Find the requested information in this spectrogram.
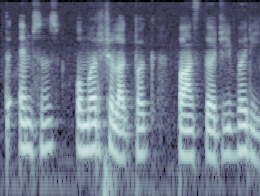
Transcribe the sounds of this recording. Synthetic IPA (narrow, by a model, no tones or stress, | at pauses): t̪ɐemsə̃ns | ʊməɾʃʰɐlɐɡ̚bʱəɡpãːt͡st̪əd͡ʒiːʋəɾiː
